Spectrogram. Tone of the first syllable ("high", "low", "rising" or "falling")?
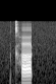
falling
